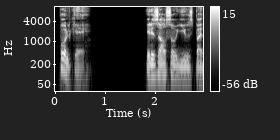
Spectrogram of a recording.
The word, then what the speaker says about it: pulque: From this century plant, or cacti, The Mexicans make their beer, which they call pulque, pronounced polque.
